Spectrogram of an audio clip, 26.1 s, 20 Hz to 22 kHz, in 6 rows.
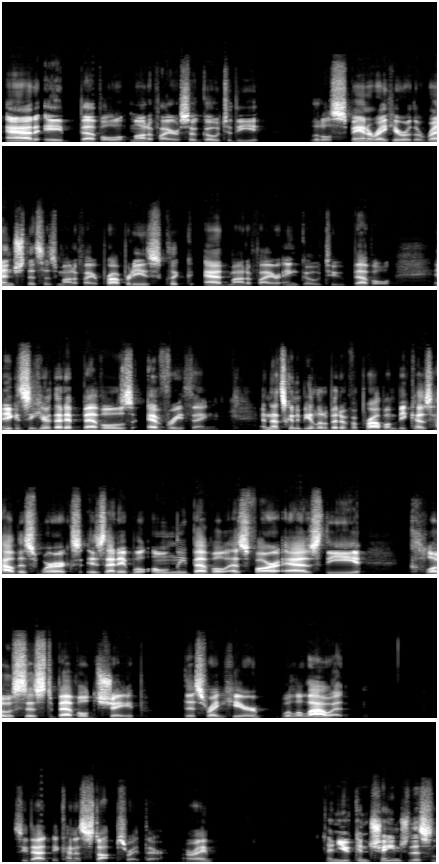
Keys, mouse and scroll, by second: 5.5-7.5 drag, 8.2-8.6 middle drag, 8.8-10.0 scroll up 1, 10.0-11.0 middle drag, 12.0-16.5 shift+drag, 16.9 middle drag, 17.3 scroll up 1, 17.7 shift+middle drag, 20.3-24.2 shift+drag.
